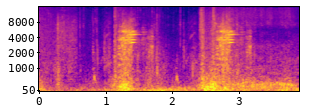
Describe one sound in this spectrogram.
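Gunfire bursts from a game, with sharp shots.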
